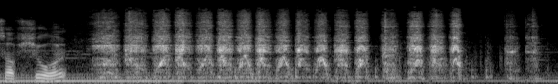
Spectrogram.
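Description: A hacksaw cuts back and forth through metal with a fast rasping rhythm.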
